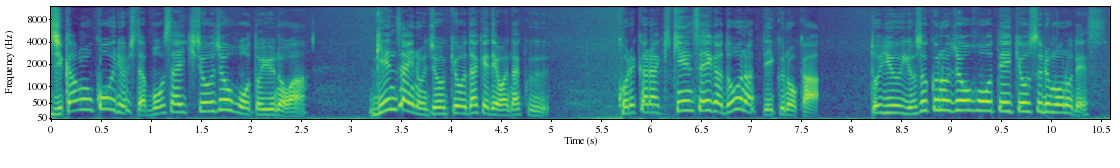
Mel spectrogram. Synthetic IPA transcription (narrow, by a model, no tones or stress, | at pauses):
d͡ʑikãɰ̃o̞ko̞ːɾʲo̞ɕi̥t̪abo̞ːsaikʲi̥ɕo̞ːʑo̞ːɦo̞ːt̪o̞jɯ̟ːno̞̰βa̰ | ɡẽ̞nd͡zaino̞ʑo̞ːkʲo̞ːd̪ake̞d̪e̞βanakɯ̟̰ | ko̞ɾe̞kaɾakʲi̥kẽ̞ɰ̃se̞ːɡad̪o̞ːnat̪ːe̞ikɯ̟no̞ka̰t̪o̞jɯ̟ːjo̞s̬o̞kɯ̟no̞ʑo̞ːɦo̞ːt̪e̞ːkʲo̞ːsɨɾɯ̟mo̞no̞d̪e̞sɨ̥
